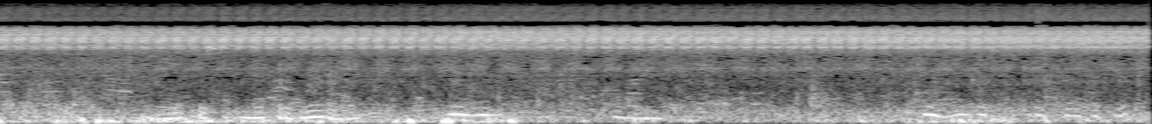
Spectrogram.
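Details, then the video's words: Cicadas at sunset on the steep coast of Cape Fiolent, Crimea: a steady, high shimmering drone with a fine pulsing texture, holding unbroken throughout, over a low murmur of waves. "Cicadas at sunset."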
